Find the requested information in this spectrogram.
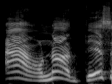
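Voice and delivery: high, drawn-out goofy yelp; mock pained cry. Host voices Cliffjumper shot in face, mock pain. Acting out shot character's reaction.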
